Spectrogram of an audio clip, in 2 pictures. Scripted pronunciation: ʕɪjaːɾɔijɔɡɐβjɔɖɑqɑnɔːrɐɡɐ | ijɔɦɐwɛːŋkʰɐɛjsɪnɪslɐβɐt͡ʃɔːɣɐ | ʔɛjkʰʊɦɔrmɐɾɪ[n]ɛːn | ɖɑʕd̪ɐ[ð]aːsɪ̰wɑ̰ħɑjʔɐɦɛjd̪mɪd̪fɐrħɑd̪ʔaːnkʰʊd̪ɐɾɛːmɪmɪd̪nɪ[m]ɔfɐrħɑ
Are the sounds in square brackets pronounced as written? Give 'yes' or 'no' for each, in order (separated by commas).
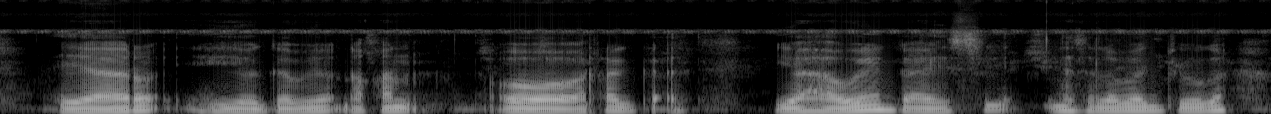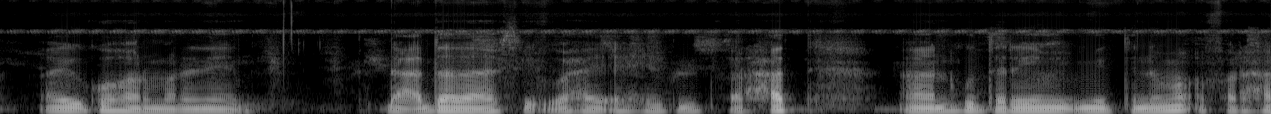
yes, yes, yes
